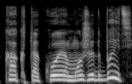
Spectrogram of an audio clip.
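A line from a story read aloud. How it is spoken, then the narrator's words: Stunned breathless exhale. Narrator (Russian): выдохнул ошарашенный лорд Дарк Филикайт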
